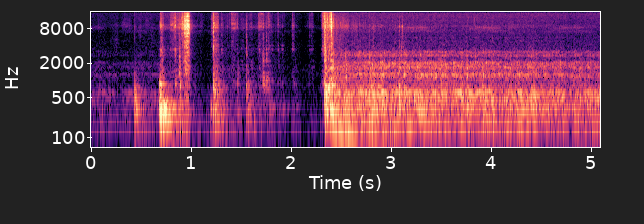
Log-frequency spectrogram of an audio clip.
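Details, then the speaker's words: Window air conditioner fan motor, noisy after being taken out of storage. After handling clicks it starts with a steady, rough, buzzy hum. The owner suspects water got into the fan motor bearings; the fix is replacing the bearings. "too noisy it shouldn't make any noise too noisy"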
